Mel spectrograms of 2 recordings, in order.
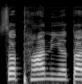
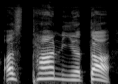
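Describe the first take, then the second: First: The word starts directly with the 'st' cluster. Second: A short 'a' vowel comes before the 'st' cluster. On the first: The speaker calls it wrong. "स्थानीयता नहीं पढ़िएगा" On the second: The speaker calls it right. "लेकिन अ का उच्चारण है"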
